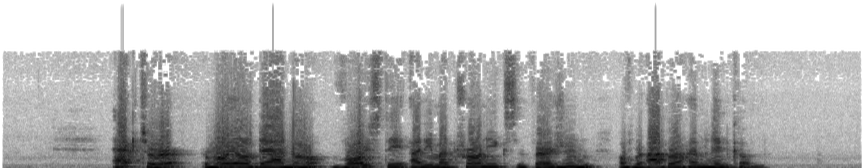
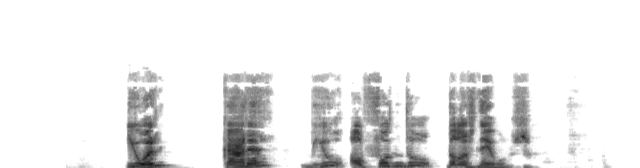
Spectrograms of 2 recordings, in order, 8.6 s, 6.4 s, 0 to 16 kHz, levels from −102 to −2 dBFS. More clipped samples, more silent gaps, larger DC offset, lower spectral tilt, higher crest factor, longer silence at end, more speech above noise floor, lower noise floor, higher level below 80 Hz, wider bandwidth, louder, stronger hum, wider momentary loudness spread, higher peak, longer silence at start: neither; second, none vs 1.96-2.23 s, 2.91-3.01 s, 4.41-4.47 s; neither; first, -7 dB/octave vs -3.5 dB/octave; second, 10 dB vs 24 dB; second, 0.95 s vs 1.1 s; second, 41 dB vs 57 dB; second, -49 dBFS vs -80 dBFS; first, -40 dBFS vs -74 dBFS; first, 11 kHz vs 9.2 kHz; first, -10 LUFS vs -22 LUFS; neither; second, 7 LU vs 15 LU; about the same, 0 dBFS vs 0 dBFS; second, 1.15 s vs 1.3 s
